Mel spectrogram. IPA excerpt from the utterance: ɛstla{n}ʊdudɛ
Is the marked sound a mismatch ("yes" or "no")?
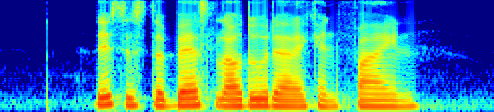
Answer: yes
